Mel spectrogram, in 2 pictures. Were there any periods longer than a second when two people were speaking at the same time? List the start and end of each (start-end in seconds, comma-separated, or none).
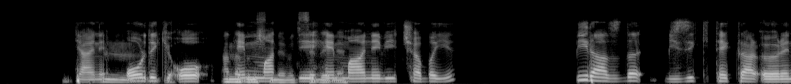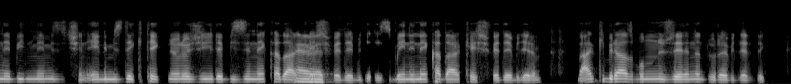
2.2-3.5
